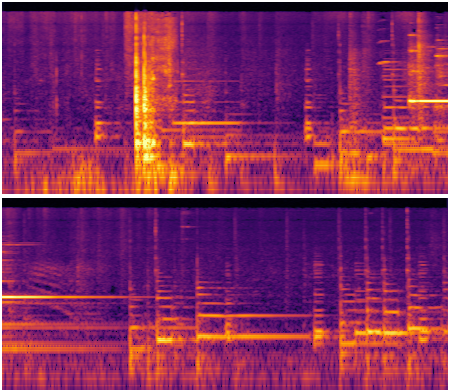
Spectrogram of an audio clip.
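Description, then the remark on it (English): A doorbell chimes with sustained, ringing tones that fade slowly, preceded by a sharp knock or clatter and followed by softer thumps and shuffling; a young girl playing outside rings the doorbell. “my little sister's outside playing basketball with my family, and uh, they she loves ringing the doorbell.”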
